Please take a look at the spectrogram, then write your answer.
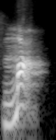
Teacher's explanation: tone 4 is high falling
